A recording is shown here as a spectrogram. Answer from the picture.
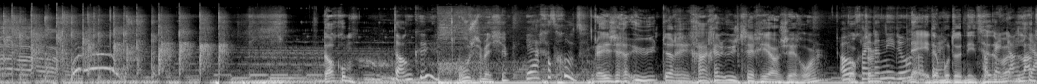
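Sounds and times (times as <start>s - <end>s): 
studio audience applause: 0.0s - 2.4s
speech: 3.2s - 10.3s.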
